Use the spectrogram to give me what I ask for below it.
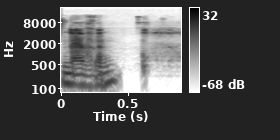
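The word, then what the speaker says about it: Nemain: So, any what's spelled main is nean.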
